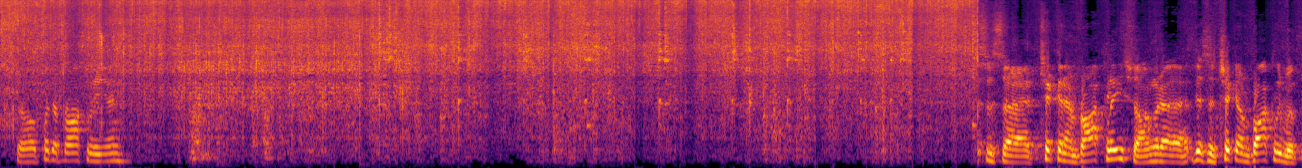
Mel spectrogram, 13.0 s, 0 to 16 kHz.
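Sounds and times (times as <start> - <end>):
vegetables sizzling in hot oil: 0.0 - 10.2
ladle scraping and clinking wok: 1.8 - 10.0.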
